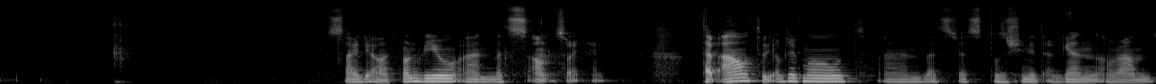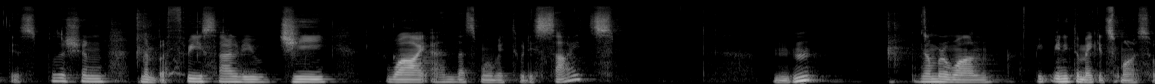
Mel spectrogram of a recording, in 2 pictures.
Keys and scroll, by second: 1.1 1, 3.4 g, 5.0 Escape, 5.4 Tab, 7.2 g, 13.2 3, 14.5 g, 15.5 y, 20.6 1, 22.5 1.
